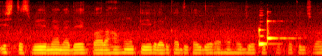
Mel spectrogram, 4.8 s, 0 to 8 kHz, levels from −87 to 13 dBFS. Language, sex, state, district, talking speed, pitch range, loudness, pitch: Hindi, male, Rajasthan, Bikaner, 235 wpm, 120-130 Hz, -19 LUFS, 125 Hz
